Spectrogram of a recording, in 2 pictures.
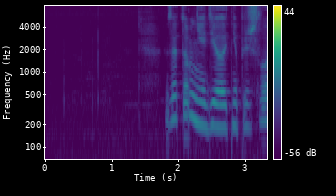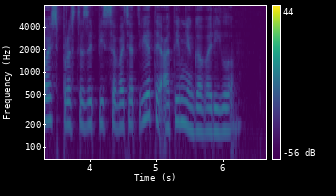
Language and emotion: Russian, neutral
